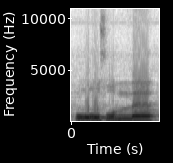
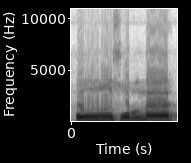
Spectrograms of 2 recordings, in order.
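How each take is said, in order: No difference in how they are said.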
